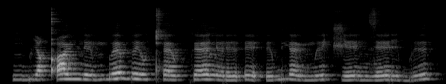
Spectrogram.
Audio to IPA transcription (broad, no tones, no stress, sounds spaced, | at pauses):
m b i qʼ ɛ y̯ n e m b ɛ b ɾ e u̯ cʰ ɛ u̯ k ɛ l ɪ ɾ ɪ ʔ e ʔ ɪ b j ɛ y̯ m ɪ t͡ʃ e n z e ɾ i b ɪ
